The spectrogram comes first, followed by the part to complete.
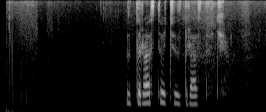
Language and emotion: Russian, neutral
